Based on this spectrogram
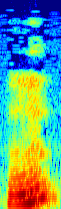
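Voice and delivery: HMM rising like a question; second tone. Shown as a demonstration. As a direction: lift the pitch through HMM. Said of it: "The second is".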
